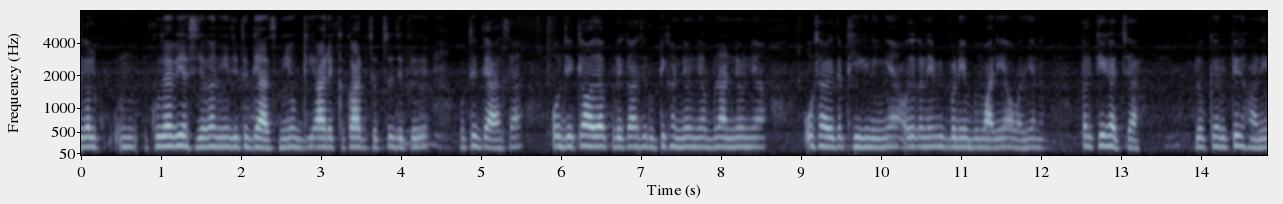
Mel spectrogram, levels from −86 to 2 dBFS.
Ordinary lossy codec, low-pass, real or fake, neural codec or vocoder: none; 7.2 kHz; real; none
